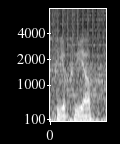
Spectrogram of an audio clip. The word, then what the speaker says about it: Puyo Puyo: Or it's actually Puyo Puyo, but I for some reason always say Puyo Puyo, but it's Puyo Puyo. So I'm trying to get into the habit of saying it right.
